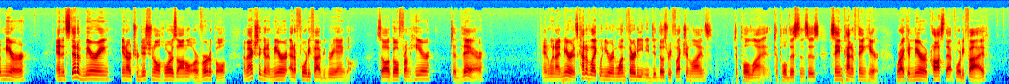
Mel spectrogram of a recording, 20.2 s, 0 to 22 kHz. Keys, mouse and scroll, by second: 0.8 click, 8.2 click, 18.7 click.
